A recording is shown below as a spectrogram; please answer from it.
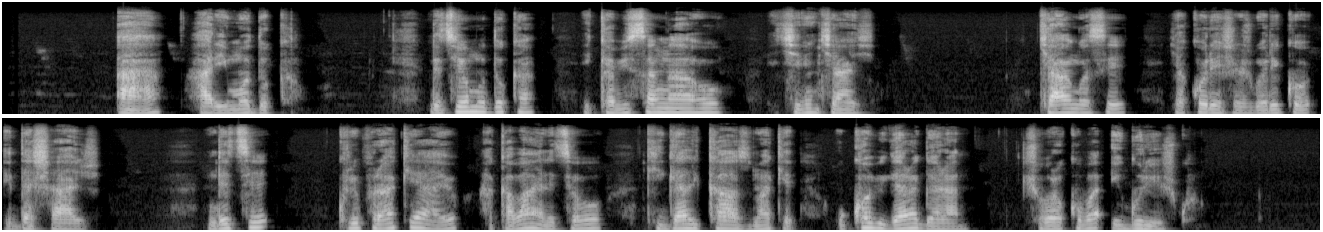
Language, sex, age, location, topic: Kinyarwanda, female, 36-49, Kigali, finance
